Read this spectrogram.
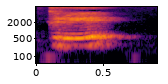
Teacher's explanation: a letra M tem som de I, sendo som semivocálico. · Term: ditongo fonético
